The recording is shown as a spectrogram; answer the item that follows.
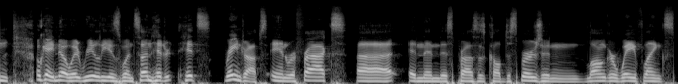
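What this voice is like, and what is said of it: Usual voice. Nothing is said of it.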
